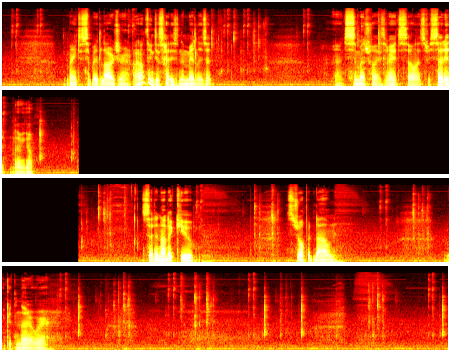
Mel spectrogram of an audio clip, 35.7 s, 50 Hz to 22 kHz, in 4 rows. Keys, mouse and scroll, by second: 0.6 click, 1.5 s, 4.4 click, 4.8 shift+click, 5.1 alt+x, 6.0 click, 8.3 click, 8.8 click, 9.7-10.4 middle drag, 10.6 shift+middle click, 11.0-14.5 middle drag, 15.2 `, 17.3-19.4 middle drag, 19.9 shift+a, 22.9 g, 26.1 s, 28.4 middle click, 29.0 s, 30.6 g, 32.2 click, 32.9 middle click, 34.1 s.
